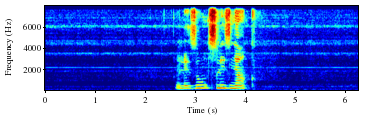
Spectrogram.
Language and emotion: Russian, sad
